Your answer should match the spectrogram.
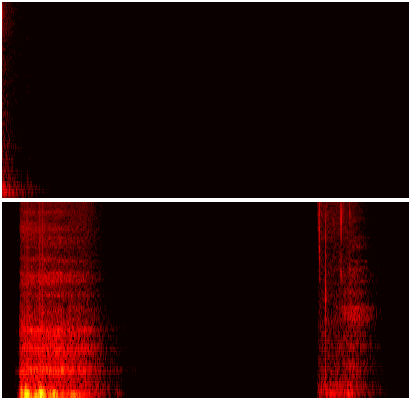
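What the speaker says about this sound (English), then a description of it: "And now a deeper breath, inhaling, pausing," Members of a congregation at a Unitarian Universalist Sunday service breathe deeply together during guided breathing, with one soft, breathy exhale midway and a fainter breath near the end, otherwise quiet.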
